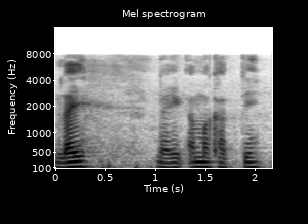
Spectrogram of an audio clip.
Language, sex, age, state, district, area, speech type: Manipuri, male, 30-45, Manipur, Imphal West, rural, spontaneous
